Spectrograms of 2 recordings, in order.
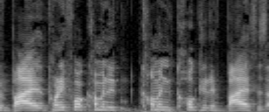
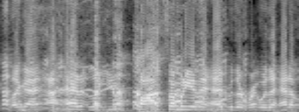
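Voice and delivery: loud, laughing through the words; cracking up while pitching the joke; 4 semitones higher, 12 dB louder than usual. Real, not acted. To the co-hosts, laughing loudly at his own lettuce joke.

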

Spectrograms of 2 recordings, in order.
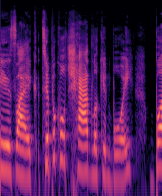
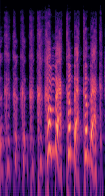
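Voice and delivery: stuttering; 6 semitones higher, 4 dB louder, faster than usual. Retold or imitated. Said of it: "not only does he stutter".

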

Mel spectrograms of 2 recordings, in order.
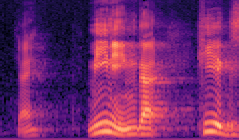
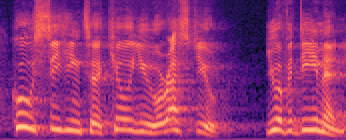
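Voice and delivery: higher, accusing crowd voice; mocking crowd; 8 semitones higher than usual. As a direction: jeer like the crowd. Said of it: "The crowd's like".

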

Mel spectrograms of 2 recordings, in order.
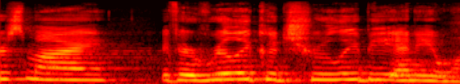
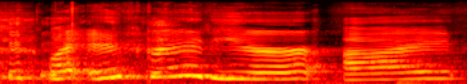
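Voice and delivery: slow excited; 6 semitones higher, 6 dB louder, much slower than usual. Real, not acted. Restarted aloud and slow.

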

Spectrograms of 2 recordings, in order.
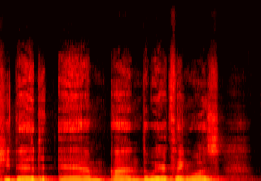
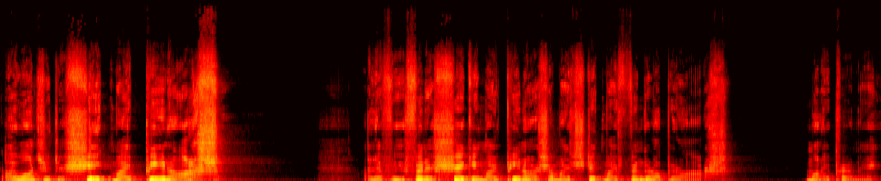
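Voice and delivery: Sean Connery impression. Bond talks to Miss Moneypenny in a Scottish accent. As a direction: ham up a Scottish Bond with every s as sh. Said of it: "Sean Connery, anything with an S".

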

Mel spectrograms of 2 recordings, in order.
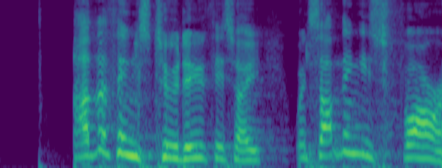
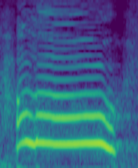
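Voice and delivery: very high, loud squeaky little greeting; booger popping out saying hello; 12 dB louder than usual. Acted. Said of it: "it's like".

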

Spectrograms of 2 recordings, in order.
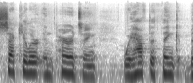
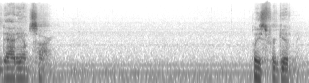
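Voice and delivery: very soft, low apology; barely voiced, tender plea for forgiveness; hushed apology; 5 semitones lower, 16 dB quieter, faster than usual. Child saying sorry to daddy, hushed and contrite.

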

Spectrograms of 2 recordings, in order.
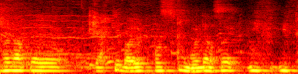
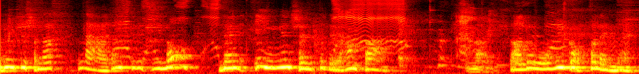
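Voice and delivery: high, eager ventriloquist puppet voice; puppet storyteller; 9 semitones higher, 6 dB louder than usual. Acted. Puppet telling handler a school story, high comic voice. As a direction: tell it higher and louder, as a comic puppet.

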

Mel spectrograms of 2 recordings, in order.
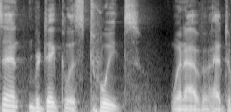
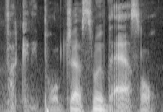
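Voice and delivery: muttering; 7 semitones lower, 8 dB quieter, faster than usual. Retold or imitated. Retold grumble at friend.

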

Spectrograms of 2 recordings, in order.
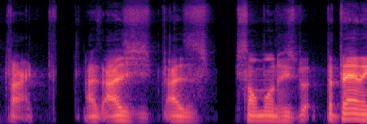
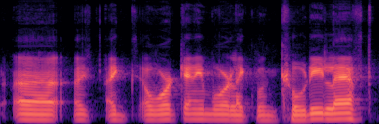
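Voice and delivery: ordinary talk, nothing marked

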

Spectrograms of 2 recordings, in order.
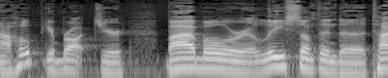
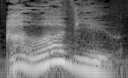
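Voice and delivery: tender pastor voice; much slower than usual. Retold or imitated. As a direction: let a pastor's heart pour out gently. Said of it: "he was like".

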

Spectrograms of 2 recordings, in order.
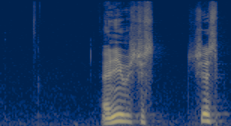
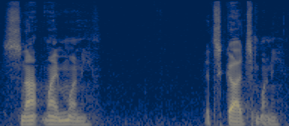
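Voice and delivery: much softer and lower, "not" leaning gently; quiet conviction; 7 semitones lower, 12 dB quieter than usual. Real, not acted. Pastor answering the gambler's boast, quiet and sincere. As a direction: let "It's not my money" drop to a hush.

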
